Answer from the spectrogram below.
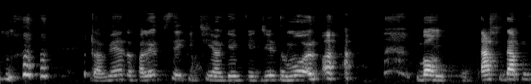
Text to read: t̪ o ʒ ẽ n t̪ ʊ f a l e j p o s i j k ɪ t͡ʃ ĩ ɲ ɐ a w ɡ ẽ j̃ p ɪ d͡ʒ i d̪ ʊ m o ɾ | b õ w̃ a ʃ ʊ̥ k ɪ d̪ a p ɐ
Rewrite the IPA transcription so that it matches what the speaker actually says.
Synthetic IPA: t̪ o v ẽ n d̪ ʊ f a l e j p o s e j k ɪ t͡ʃ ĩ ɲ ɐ a w ɡ ẽ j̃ p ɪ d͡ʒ i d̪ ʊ m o ɾ | b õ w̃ a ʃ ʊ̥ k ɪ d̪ a p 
